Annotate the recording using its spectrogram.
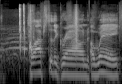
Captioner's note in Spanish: clics del ratón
